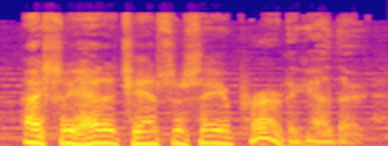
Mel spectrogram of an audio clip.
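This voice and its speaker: A man with a fairly high pitch speaks over music in the background. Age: 80s+. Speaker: war veteran. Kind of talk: interview answer. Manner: hesitant, halting.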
